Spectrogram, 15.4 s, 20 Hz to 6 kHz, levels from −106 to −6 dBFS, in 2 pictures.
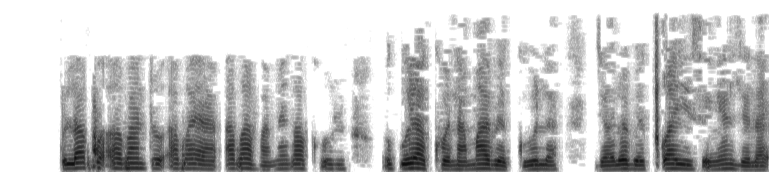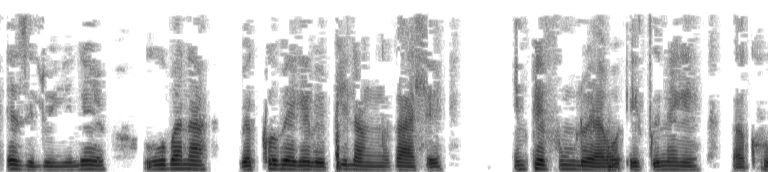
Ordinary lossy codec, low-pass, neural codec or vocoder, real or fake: MP3, 24 kbps; 5.4 kHz; none; real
